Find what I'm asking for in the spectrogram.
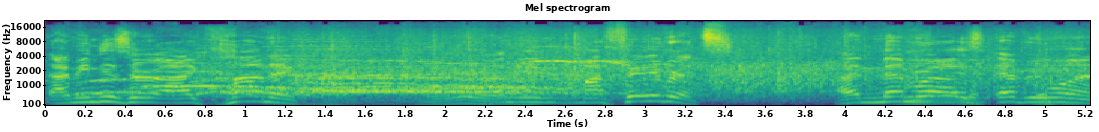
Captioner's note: cheers and applause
